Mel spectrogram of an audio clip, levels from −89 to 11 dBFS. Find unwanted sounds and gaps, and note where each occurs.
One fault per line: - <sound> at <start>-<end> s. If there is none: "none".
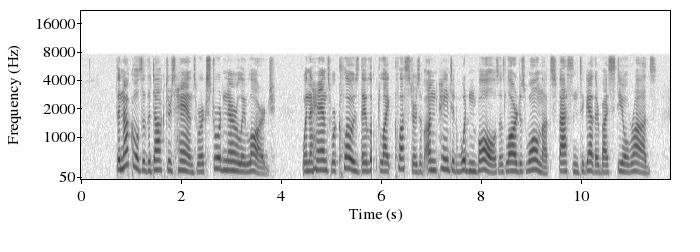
- dropout at 5.8-5.9 s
